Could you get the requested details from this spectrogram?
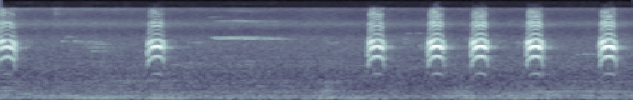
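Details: Ashy bulbul (brinji kelabu) singing actively in long ngekek chatter, recorded as a master for training songbirds: short harsh nasal notes, single and in pairs, spaced irregularly about every half to one second over a faint low hum.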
